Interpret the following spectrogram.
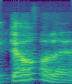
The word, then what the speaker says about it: Darla: say uh you say darla and if you can say carla you can actually say darla too so she gave me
